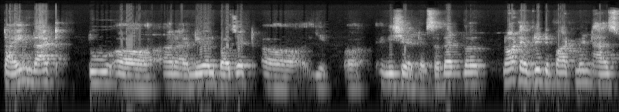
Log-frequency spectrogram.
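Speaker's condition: No condition

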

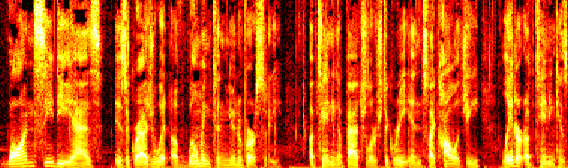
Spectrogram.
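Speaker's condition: No condition

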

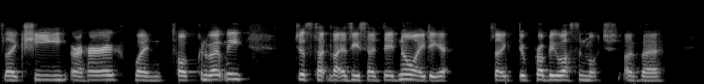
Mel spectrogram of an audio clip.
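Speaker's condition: No condition

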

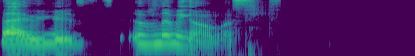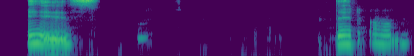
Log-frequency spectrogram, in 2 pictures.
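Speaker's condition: Cerebral palsy; wheelchair user

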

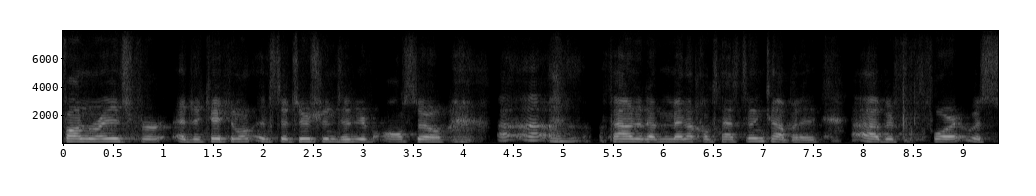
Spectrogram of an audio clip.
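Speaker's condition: Spastic quadriplegia cerebral palsy; too little oxygen in legs

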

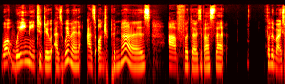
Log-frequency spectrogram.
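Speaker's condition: No condition

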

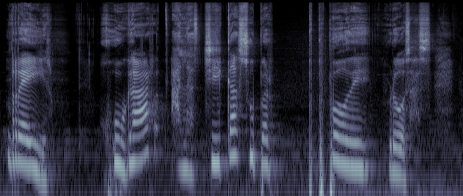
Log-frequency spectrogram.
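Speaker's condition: Stuttering; since childhood, hidden in school by staying silent, emo phase as mask for frustration; speaks openly in public as a person who stutters, hosts podcast; blocks

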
